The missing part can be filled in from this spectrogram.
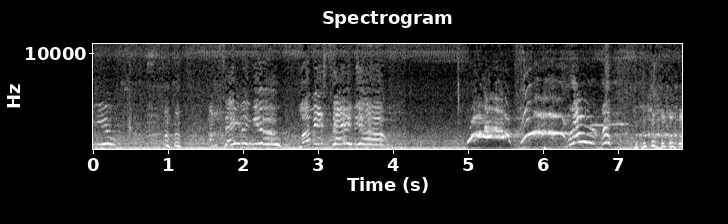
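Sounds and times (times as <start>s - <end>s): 
steady hum: 0.0s - 7.8s
laughter: 0.8s - 1.3s, 6.9s - 7.8s
speech: 1.0s - 4.0s
woman screaming: 5.0s - 7.2s.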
